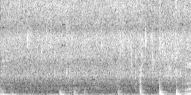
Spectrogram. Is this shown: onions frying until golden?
yes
